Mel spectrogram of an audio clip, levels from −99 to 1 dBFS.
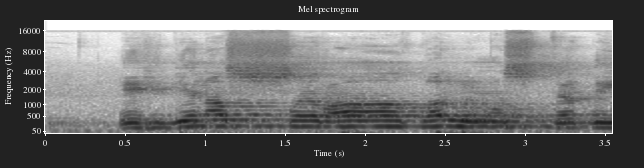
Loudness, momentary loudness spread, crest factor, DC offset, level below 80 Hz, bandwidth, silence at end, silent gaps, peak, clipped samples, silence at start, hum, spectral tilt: -19 LUFS; 7 LU; 14 dB; under 0.1%; -44 dBFS; 16.5 kHz; 0 s; none; -4 dBFS; under 0.1%; 0 s; none; -6 dB/octave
